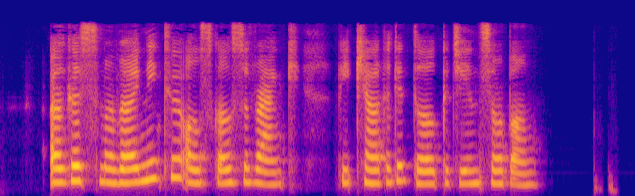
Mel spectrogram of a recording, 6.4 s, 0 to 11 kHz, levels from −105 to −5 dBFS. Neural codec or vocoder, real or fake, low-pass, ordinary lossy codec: codec, 16 kHz, 1 kbps, FunCodec, trained on Chinese and English, 50 frames a second; fake; 7.2 kHz; MP3, 48 kbps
